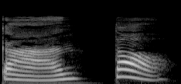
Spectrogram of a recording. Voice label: "gan3 dao4", chinese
